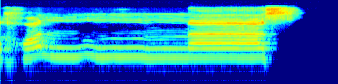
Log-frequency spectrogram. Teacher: खा का मखरज ये अदना हलक है, थोड़ी सी खराश होगी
